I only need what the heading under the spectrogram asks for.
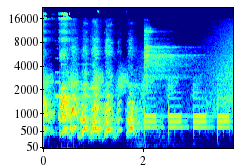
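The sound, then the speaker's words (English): A rapid run of high, yappy dog barks, several overlapping and fairly loud, then a string of short, evenly spaced electronic beeps. “Emery says their grandma has 4 dogs, so they want a robot to walk all of them.”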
